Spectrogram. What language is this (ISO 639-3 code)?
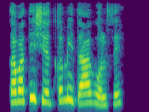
kln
